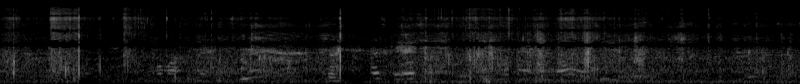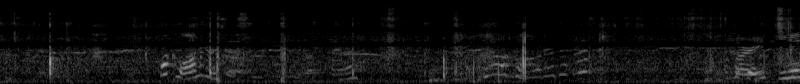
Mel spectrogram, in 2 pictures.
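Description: Indistinct voices of people talking and calling at a distance, coming and going in short snatches, with a few sharp clicks.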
